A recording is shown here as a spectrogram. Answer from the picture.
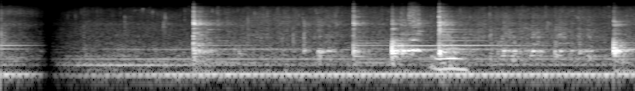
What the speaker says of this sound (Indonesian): Kita masak sampai dia kecoklatan lah, gold lah, jangan coklat.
